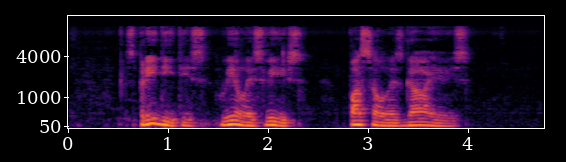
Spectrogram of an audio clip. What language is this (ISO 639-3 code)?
lav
